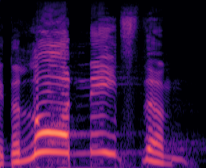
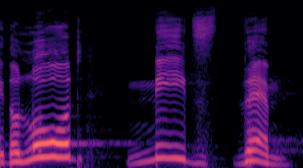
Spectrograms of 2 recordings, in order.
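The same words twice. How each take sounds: First: Slow, high, very loud proclamation; mock-dramatic shout. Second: Very slow, weighty, drawn-out words; solemn scripture reading. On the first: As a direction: holler it as an over-the-top excuse. Comic retake as excuse to shoppers. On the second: Acted. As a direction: read the verse out slowly and firmly. First reading of the verse.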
